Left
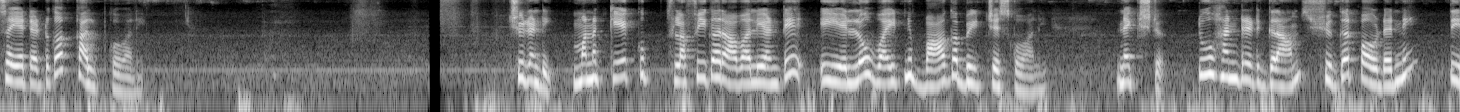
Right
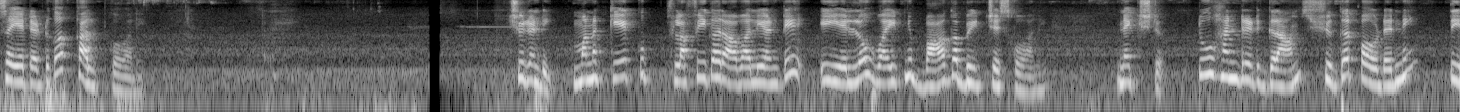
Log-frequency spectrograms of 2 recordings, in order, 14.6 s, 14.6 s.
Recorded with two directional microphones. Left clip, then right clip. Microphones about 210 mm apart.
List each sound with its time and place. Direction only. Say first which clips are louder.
0.0 s speech: left 5 dB; 50° left (ahead or behind)
5.0 s speech: left 5 dB; 55° left (ahead or behind)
